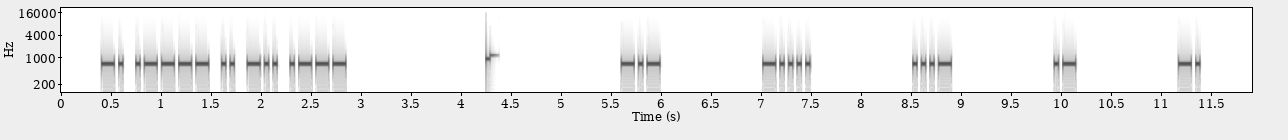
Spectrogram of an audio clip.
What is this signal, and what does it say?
Morse code, heard as a keyed tone, about 28 wpm, spaced as for 12 wpm, 700 Hz. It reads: N1IDJ K6VAN
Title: USA Call Signs - 5 Characters - 8x Character Spacing - 28wpm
